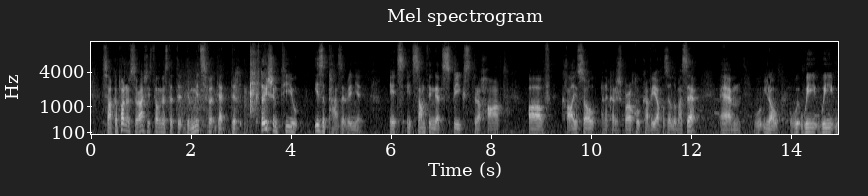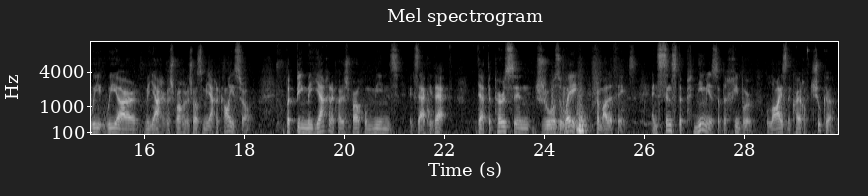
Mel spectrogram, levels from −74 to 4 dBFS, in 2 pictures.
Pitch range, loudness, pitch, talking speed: 95-115 Hz, -27 LUFS, 105 Hz, 150 wpm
